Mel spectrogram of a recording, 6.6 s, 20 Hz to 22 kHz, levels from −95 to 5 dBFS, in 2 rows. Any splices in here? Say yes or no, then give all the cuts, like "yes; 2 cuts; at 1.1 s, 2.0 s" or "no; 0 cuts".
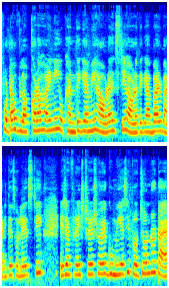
no; 0 cuts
